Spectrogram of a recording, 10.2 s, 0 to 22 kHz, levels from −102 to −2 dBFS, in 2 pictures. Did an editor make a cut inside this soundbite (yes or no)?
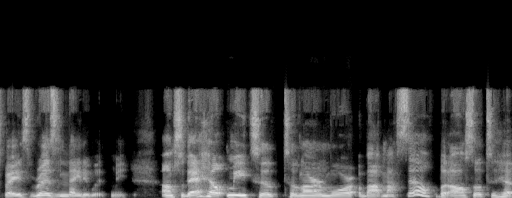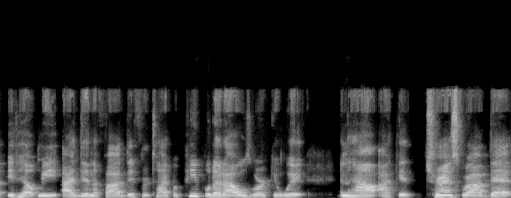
yes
